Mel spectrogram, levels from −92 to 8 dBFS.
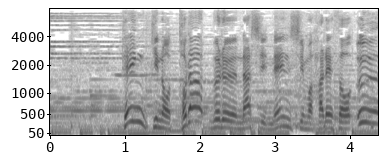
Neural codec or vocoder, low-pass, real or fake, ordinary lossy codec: none; none; real; none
